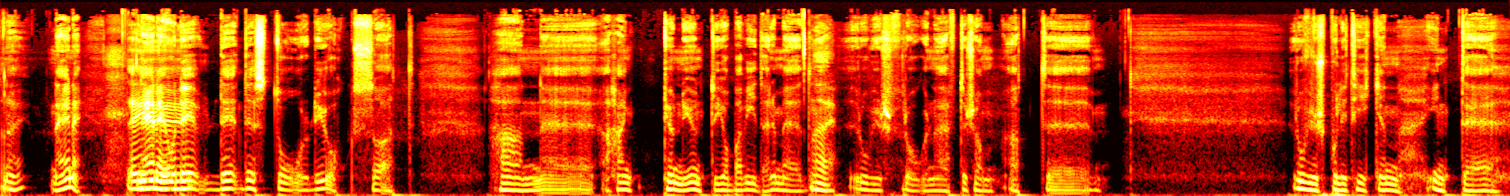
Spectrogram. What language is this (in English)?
Swedish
